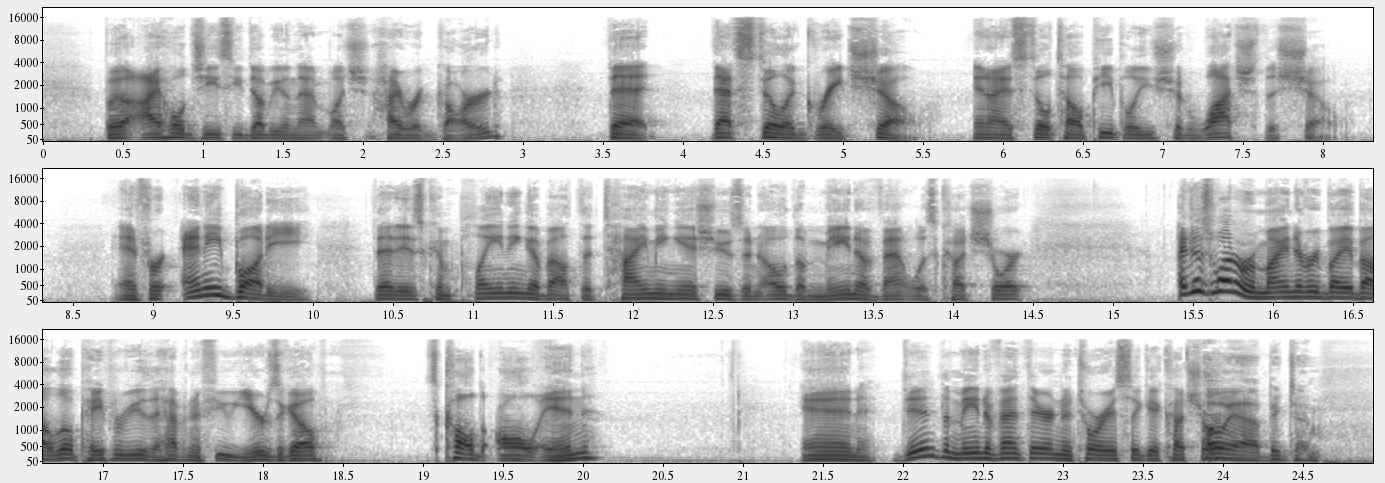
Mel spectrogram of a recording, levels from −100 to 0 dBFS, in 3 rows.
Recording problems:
none

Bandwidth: 16 kHz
